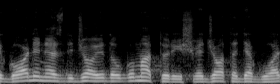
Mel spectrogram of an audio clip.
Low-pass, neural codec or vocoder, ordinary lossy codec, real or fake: 14.4 kHz; none; Opus, 24 kbps; real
